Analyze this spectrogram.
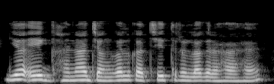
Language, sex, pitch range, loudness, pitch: Hindi, female, 180-205 Hz, -15 LUFS, 190 Hz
